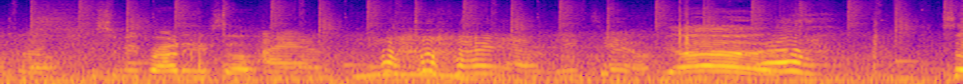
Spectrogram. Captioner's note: laughs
